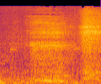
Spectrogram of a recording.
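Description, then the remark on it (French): A short, low, buzzing fart lasts about a second, its rasp fairly steady before it trails off into a brief airy hiss. No one speaks over it. “euh, toi, t'as pété non mais va t'asseoir d'autre espèce de porc.”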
